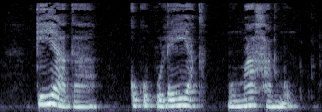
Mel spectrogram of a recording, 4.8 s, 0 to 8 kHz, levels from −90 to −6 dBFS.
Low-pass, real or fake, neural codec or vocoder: 7.2 kHz; real; none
